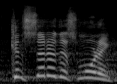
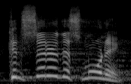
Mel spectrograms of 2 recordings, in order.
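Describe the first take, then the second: No difference in how they are said.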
